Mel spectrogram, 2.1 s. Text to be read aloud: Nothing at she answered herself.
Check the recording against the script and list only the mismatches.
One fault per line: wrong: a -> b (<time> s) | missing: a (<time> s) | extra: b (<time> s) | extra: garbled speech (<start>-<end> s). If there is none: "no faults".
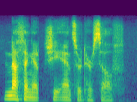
no faults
